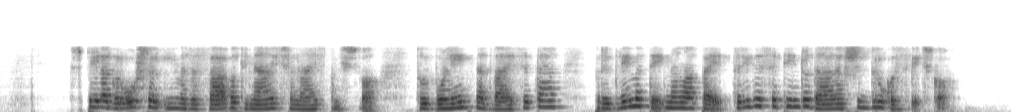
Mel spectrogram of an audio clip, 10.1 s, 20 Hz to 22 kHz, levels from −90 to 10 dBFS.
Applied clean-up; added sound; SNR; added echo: neural mask model DeepFilterNet 3.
